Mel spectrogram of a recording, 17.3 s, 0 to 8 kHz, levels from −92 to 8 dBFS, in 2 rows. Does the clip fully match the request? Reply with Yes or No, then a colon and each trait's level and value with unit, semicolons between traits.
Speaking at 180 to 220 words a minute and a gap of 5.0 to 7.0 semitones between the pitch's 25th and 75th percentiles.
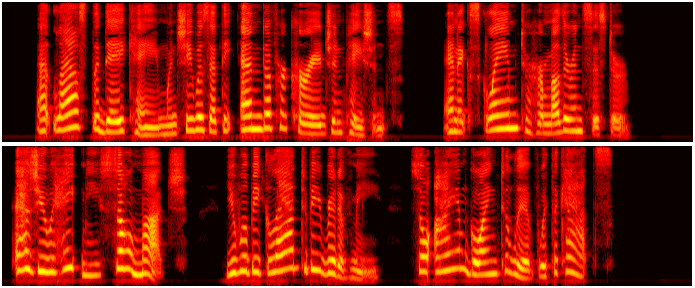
No: average, 165 wpm; wide, 5.4 semitones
